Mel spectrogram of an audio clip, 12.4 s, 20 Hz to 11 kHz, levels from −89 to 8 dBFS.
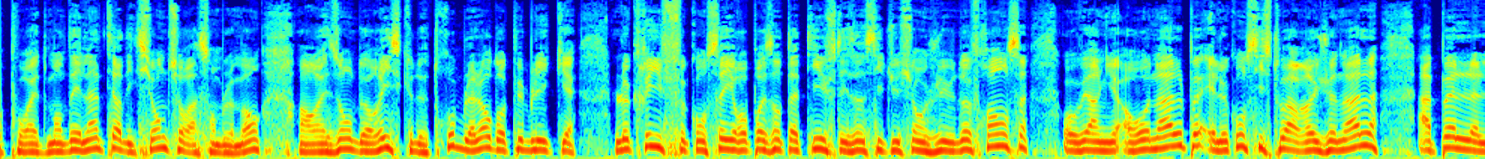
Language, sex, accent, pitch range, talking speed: French, male, French, 130-165 Hz, 145 wpm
